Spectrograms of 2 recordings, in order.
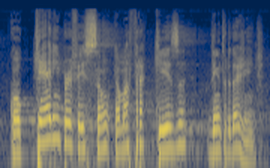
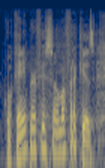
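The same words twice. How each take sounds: First: "Qualquer" hit hard, whole line slow and deliberate; slow stressed QUALQUER. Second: "Qualquer imperfeição é uma fraqueza" tossed off fast and softer; quick soft repeat. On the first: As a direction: lean on "Qualquer" like a sermon point. (ênfase lenta em "Qualquer") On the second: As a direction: rush the echo, quieter. (repetição rápida e mais baixa) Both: Shown as a demonstration. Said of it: "repeated for emphasis".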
